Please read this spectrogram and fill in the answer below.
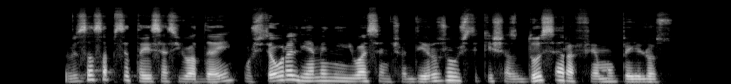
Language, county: Lithuanian, Šiauliai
